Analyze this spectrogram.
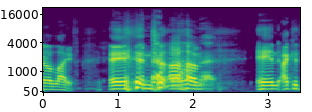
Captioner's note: all laugh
